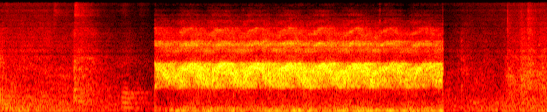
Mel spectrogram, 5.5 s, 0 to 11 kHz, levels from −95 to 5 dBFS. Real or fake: fake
